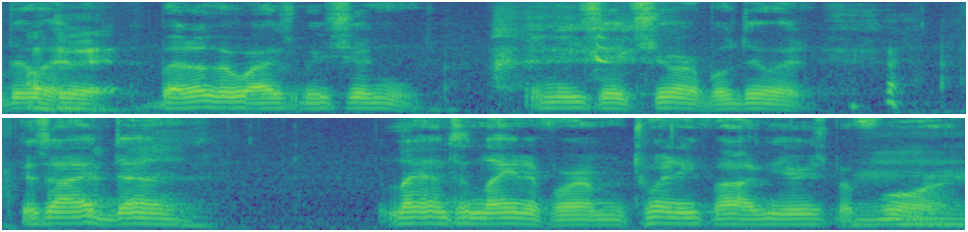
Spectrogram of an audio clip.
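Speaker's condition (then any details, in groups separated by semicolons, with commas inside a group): Parkinson's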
